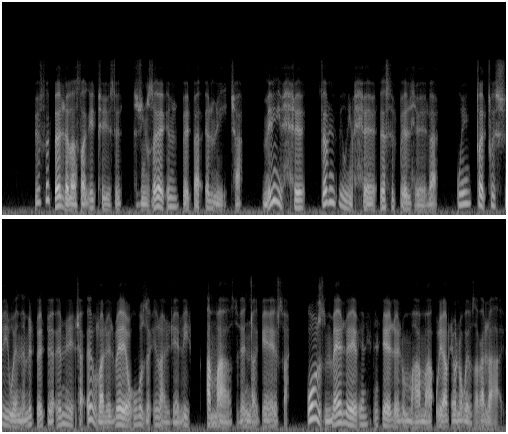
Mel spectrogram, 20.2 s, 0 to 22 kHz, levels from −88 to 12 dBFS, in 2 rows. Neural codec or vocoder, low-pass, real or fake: autoencoder, 22.05 kHz, a latent of 192 numbers a frame, VITS, trained on many speakers; 7.2 kHz; fake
